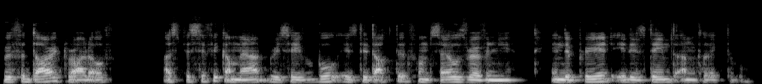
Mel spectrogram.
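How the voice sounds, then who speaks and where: A man reading a prepared script as a steady, plain narration over a lo-fi screen recording. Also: fairly low pitch, fairly quick, gravelly, slightly rough. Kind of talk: read-aloud screencast narration. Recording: dull lo-fi sound, distant from the mic.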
